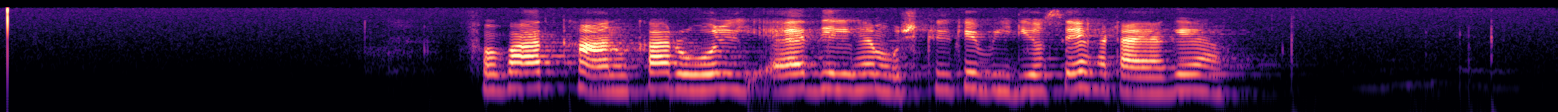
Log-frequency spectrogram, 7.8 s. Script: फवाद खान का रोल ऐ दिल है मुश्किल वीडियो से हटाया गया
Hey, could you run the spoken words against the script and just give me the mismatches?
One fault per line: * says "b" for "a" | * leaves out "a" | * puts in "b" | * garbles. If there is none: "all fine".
* puts in "के"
